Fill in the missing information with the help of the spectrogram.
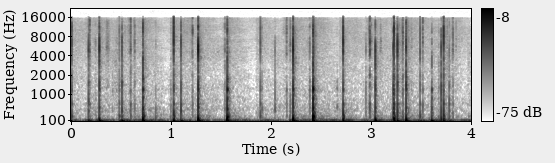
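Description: Fingertips and short nails tap and scratch across the black-bordered printed paper pages of a thick paperback puzzle book held open upright close by. The result is a rapid, irregular series of short, dry taps and scrapes with a deep low thump in each hit, bright papery edges and almost no ring.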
